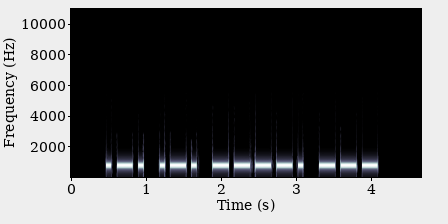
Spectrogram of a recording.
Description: Morse code, heard as a keyed tone, about 17 wpm, 800 Hz. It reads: RR9O
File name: Cours-NR18-16mm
